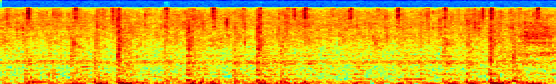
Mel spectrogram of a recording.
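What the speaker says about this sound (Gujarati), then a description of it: "ધનસુરામાં ધોધમાર વરસાદ, આસપાસના ગ્રામ્ય વિસ્તારમાં પણ વરસાદી માહોલ જામ્યો।" Heavy monsoon rain pours down in Dhansura, Aravalli, Gujarat, a dense, steady patter and hiss with scattered louder drops, moderately distant and without voices.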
